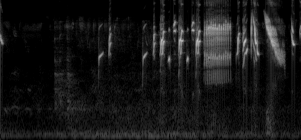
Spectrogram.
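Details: Caged male European goldfinch used to teach young birds, starting after a quiet second with scattered chirps that build into quick twittering notes and a brief buzzy nasal trill.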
